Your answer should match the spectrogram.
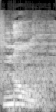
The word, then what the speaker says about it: know: How much, कितना, यू नो, KNOW, student K is silent in the spelling, it इज नो।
